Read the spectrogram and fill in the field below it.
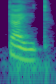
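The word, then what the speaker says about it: tight: एच टी नाइट टी आई जी एच टी टाइट ठीक है आगे चलिए जब आई के बाद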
